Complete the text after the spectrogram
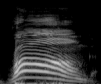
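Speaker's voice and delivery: one loud, high word; loud verdict. Real, not acted. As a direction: call it out like a buzzer. Reacting to a badly worded post.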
